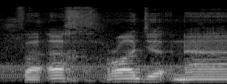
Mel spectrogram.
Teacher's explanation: ada huruf jim sukun, maka dibaca qalqalah sughra.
